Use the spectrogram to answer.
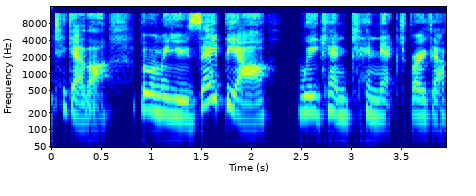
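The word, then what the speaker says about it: Zapier: to talk about is zapia or zapia z a p i e r depending how you pronounce it now zapia is something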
